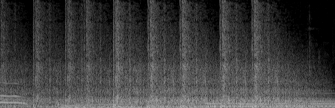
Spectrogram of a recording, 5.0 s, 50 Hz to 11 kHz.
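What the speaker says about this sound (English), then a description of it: "The unprovoked firing by the British troops went on for 10 minutes until all their ammunition ran out." Rifle fire by British troops at the Jallianwala Bagh massacre: loud, rapid shots in a steady volley rhythm over a continuous low droning tone, sustained throughout with no speech.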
